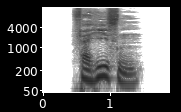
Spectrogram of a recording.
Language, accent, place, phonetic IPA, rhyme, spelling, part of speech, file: German, Germany, Berlin, [fɛɐ̯ˈhiːsn̩], -iːsn̩, verhießen, verb, De-verhießen.ogg
- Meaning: inflection of verheißen: 1. first/third-person plural preterite 2. first/third-person plural subjunctive II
